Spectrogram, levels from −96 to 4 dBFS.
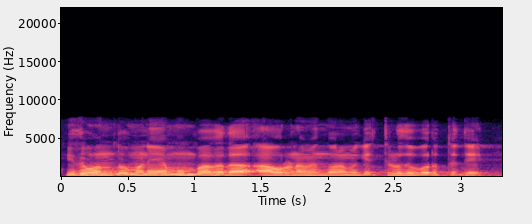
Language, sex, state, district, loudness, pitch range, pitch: Kannada, male, Karnataka, Koppal, -15 LUFS, 125-145 Hz, 130 Hz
